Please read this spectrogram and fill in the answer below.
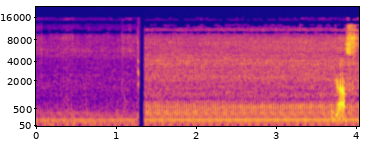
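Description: Small portable generator engine running steadily, a constant low hum, as used to power the mercury-vapour moth lights. The sound cuts out for an instant about a second in, at an edit.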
